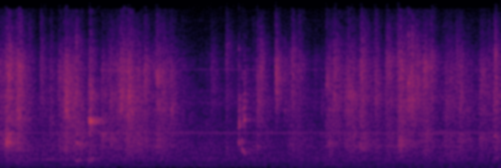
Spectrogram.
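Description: Chewing of a crunchy sugar-coated, cream-filled cookie, an irregular noisy crunching.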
